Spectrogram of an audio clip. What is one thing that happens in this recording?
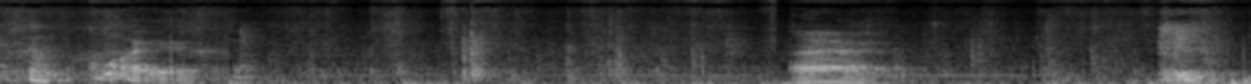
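Footsteps walk across the floor.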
